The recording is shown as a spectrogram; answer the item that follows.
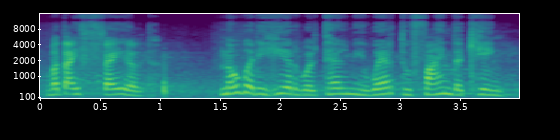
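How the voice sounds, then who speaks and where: A woman's voice: a little high, normal speed, close to an everyday voice. Woman playing blunt Viking shield-maiden in reverb. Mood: earnest. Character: proud but self-doubting Viking shield-maiden. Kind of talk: dramatic video game acting. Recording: reverberant, with faint ambient noise.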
